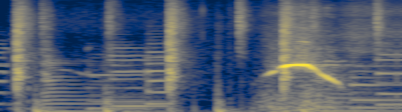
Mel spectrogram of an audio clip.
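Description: A brief, clear whistled note swells slightly and then glides downward. It sits among other voiced, humming sounds and a few dull low thumps.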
